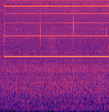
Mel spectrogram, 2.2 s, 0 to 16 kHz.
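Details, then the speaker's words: Oven controller board relay bench test, meter on inner and outer pins with 9 volts applied to the coil: steady high continuity beep about two seconds as the relay closes, disconnecting when power removed; relay working. "the relay triggers and allows power to navigate from the inner to the outer pins. As I remove power, it disconnects."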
